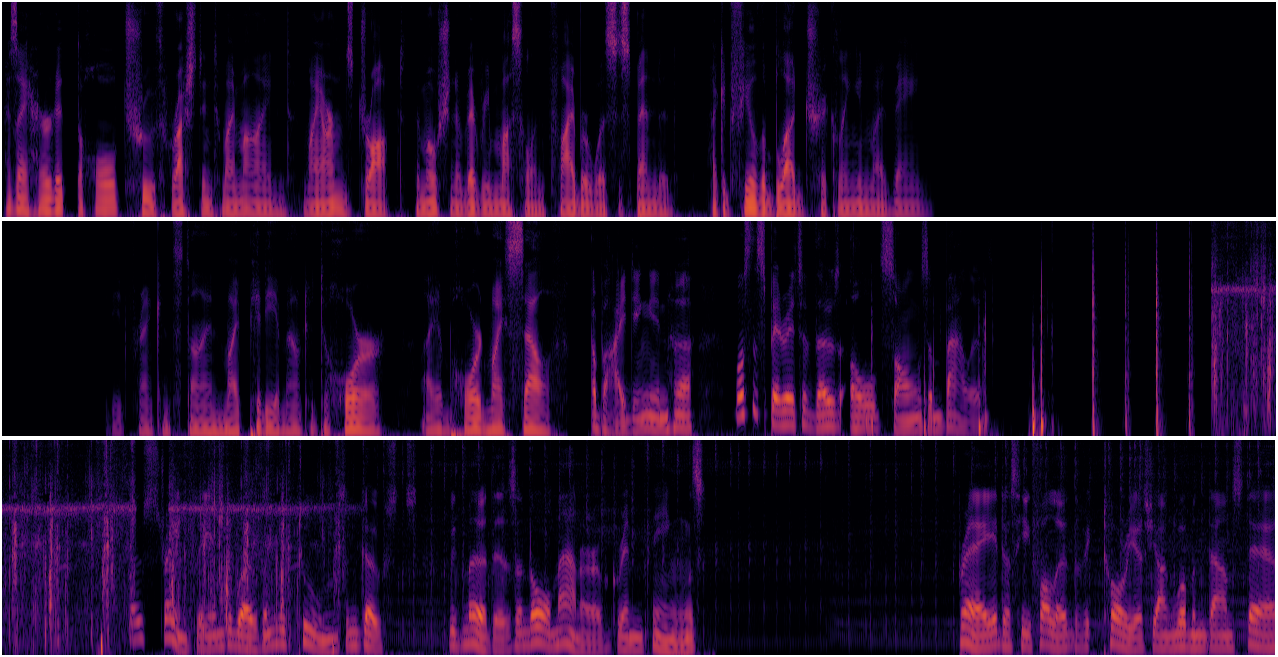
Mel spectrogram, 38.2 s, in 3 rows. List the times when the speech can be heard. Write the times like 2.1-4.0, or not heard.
0.0-9.2, 13.8-22.6, 26.8-32.5, 35.0-38.1.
